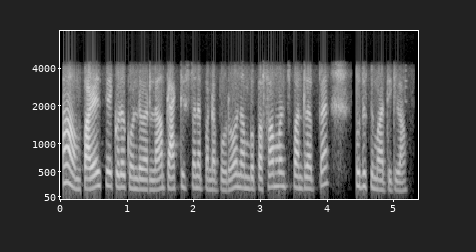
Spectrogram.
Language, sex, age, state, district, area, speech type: Tamil, female, 18-30, Tamil Nadu, Tiruvallur, rural, conversation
